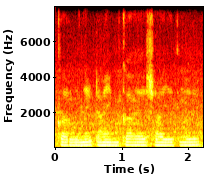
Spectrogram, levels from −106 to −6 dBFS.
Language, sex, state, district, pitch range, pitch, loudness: Hindi, female, Maharashtra, Mumbai Suburban, 155-165 Hz, 160 Hz, -12 LUFS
